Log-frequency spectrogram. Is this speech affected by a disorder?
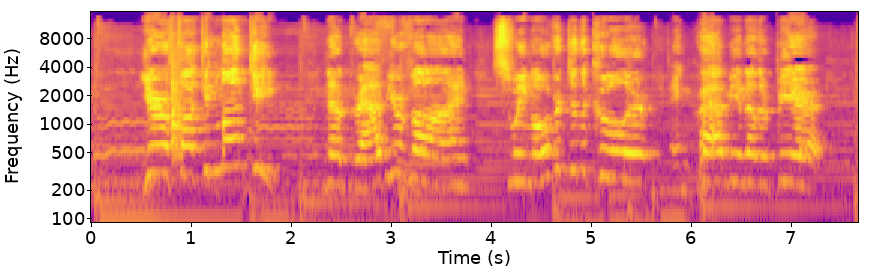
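No.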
